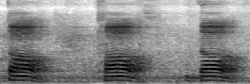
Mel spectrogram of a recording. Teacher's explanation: हमारा जीभ जो है, जीभ दांतों से टकरा रहा है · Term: दंत्य वर्ण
